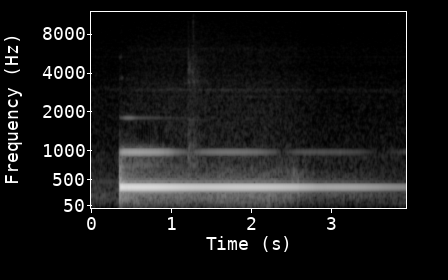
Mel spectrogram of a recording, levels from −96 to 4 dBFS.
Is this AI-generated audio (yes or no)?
no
